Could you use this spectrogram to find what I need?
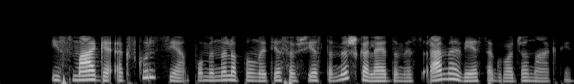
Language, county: Lithuanian, Marijampolė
